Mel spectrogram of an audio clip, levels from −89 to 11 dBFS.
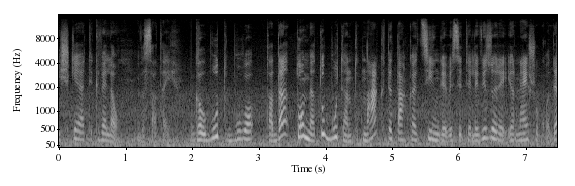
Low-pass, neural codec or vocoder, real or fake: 14.4 kHz; vocoder, 44.1 kHz, 128 mel bands every 256 samples, BigVGAN v2; fake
